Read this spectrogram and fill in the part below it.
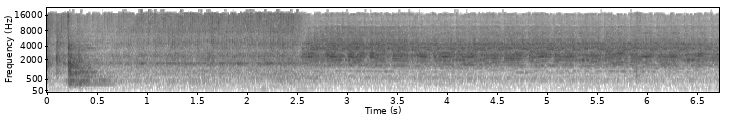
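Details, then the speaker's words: Velo Orange rear hub after re-greasing the freehub pawls and ratchet ring, checked while running the chain through the gears: soft, fast, even ticking as the wheel coasts, muted rather than loud. Night-and-day quieter; normal. "night and day well now people on the trip won't hear me coming so probably should add a bell to this one"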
